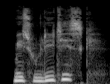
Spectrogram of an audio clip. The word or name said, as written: mesolitisk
